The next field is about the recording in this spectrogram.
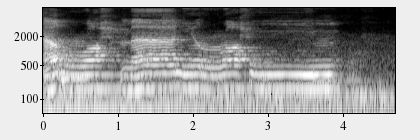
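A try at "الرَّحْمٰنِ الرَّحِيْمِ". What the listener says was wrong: Ar-Rahmanir-Rahim. Ar-Rahmanir-Rahim.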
